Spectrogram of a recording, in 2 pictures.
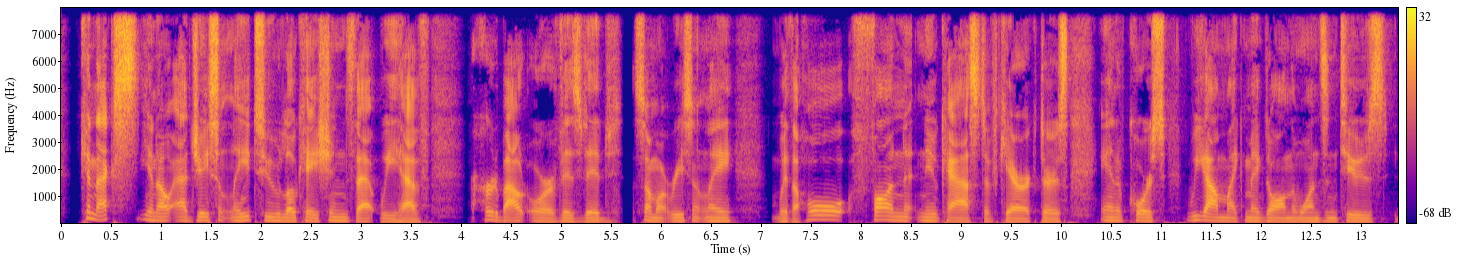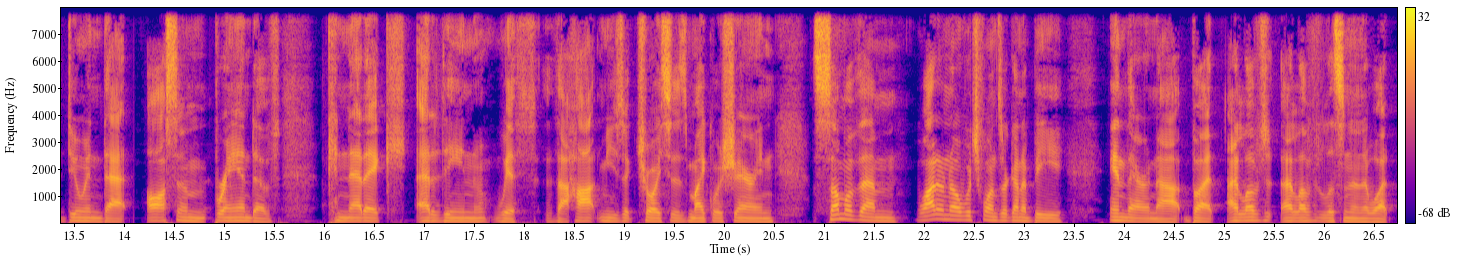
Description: Speech in English. There is no code.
